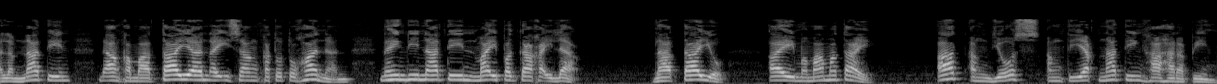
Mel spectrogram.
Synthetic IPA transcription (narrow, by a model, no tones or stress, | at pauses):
ʔɐlɐmnaːt̪ɪnː | ɐɐŋkɐmaːt̪aːjɐnɐjʔɪsaŋkɐt̪ot̪oɦaːnɐ̰nː | ɐhɪnd̪iːnaːt̪ɪnmɐʔɪpɐɡ̚kaːkɐʔɪla̰ | lɐhat̪ːaːjo̞ | ʔɐjmɐmaːmɐt̪aj | ʔɐt̪ɐŋd̪jo̞sɐŋt̪ɪjak̚naːt̪ɪŋɦaːɦɐɾɐpɪn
